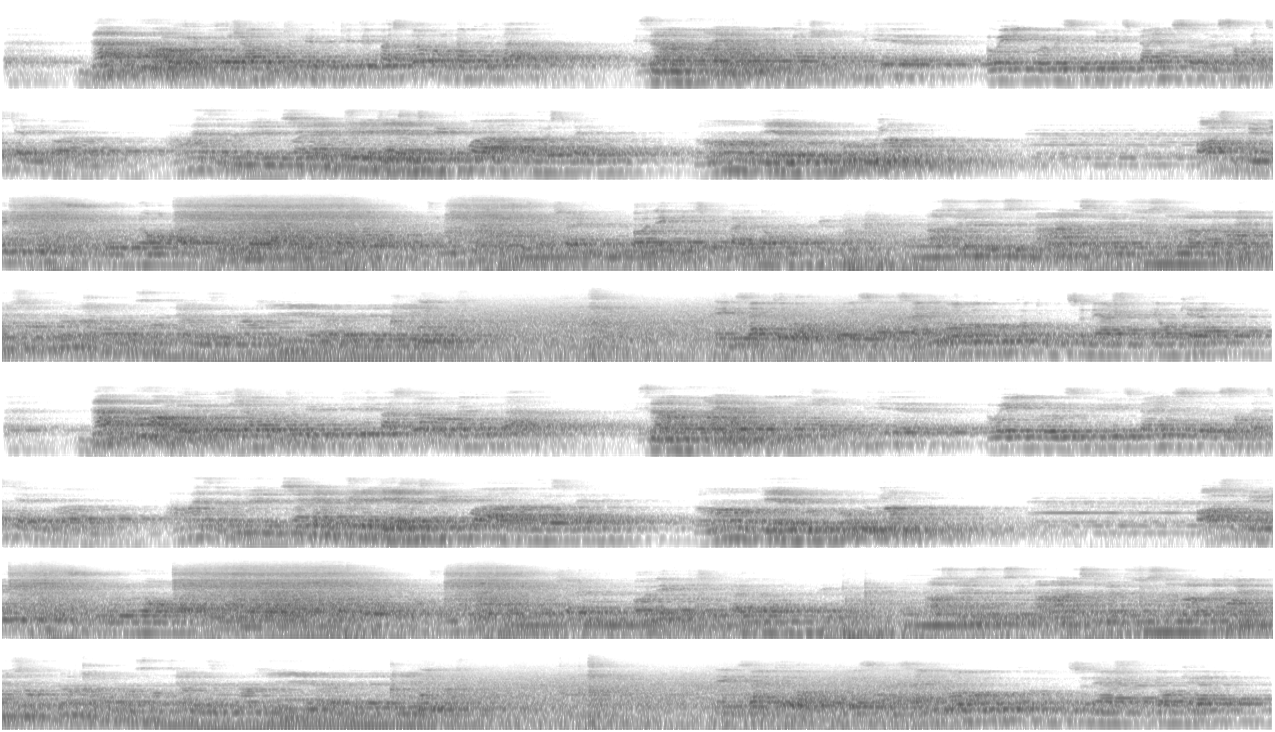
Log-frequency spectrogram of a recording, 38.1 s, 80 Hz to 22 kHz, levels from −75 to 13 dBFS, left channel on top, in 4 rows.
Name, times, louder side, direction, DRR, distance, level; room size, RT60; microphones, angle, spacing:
voice 1, 0.5-1.3 4.8-5.7 10.7-12.8 14.7-16.3 26.0-32.2, equal, 10° right, -8 dB, 0.6 m, -30 dB
voice 2, 1.2-4.1 4.7-7.0 7.4-10.2 11.6-14.0 16.1-16.2 18.5-25.5 31.7-31.8 33.9-37.6, left 1 dB, 65° left, -3 dB, 0.7 m, -30 dB
sound 1, 17.2-36.1, equal, 40° left, 1.0 m, -42 dB
Domestic sounds home sounds, 19.1-22.0 22.4-23.4 23.9-24.4 25.4-25.7 26.3-26.4 27.2-27.3 27.6-27.9 28.4-28.5 28.6-28.7 29.2-29.3 30.6-30.7 31.5-31.7 32.3-33.2, right 1 dB, 65° right, 0.9 m, -31 dB
sound 2, 22.8-32.2, right 1 dB, 85° right, 0.5 m, -37 dB
5.8 x 2.5 x 2.4 m, 2.5 s
head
